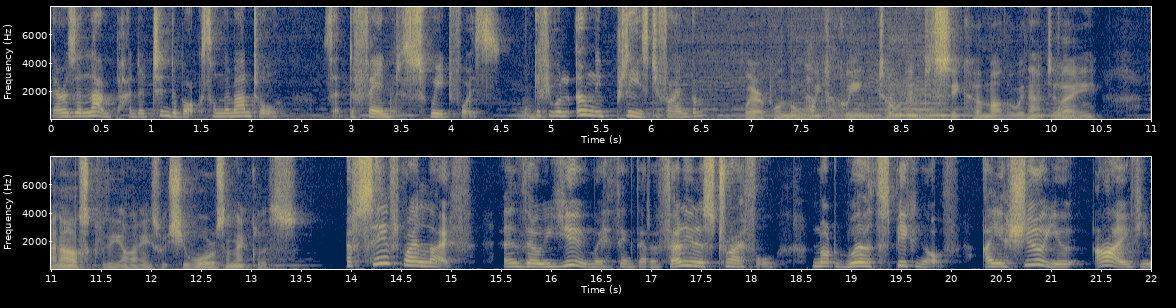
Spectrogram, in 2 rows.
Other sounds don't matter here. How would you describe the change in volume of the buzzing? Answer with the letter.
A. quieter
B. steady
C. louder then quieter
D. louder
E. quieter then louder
C.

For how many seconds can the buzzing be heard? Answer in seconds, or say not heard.
14 s.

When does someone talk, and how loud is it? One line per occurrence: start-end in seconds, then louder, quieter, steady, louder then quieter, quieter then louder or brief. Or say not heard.
0.0-21.9 steady.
